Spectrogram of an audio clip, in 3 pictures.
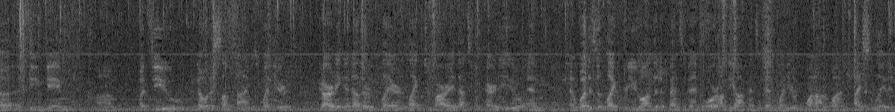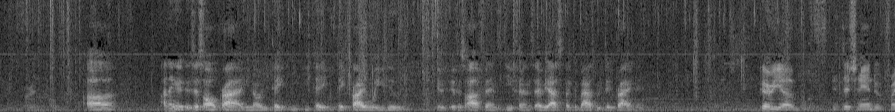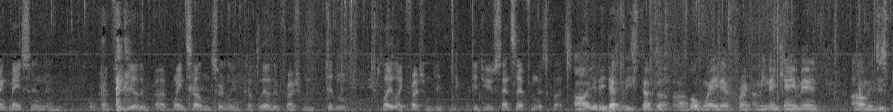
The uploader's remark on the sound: Press Conferences & Post-Game Interviews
